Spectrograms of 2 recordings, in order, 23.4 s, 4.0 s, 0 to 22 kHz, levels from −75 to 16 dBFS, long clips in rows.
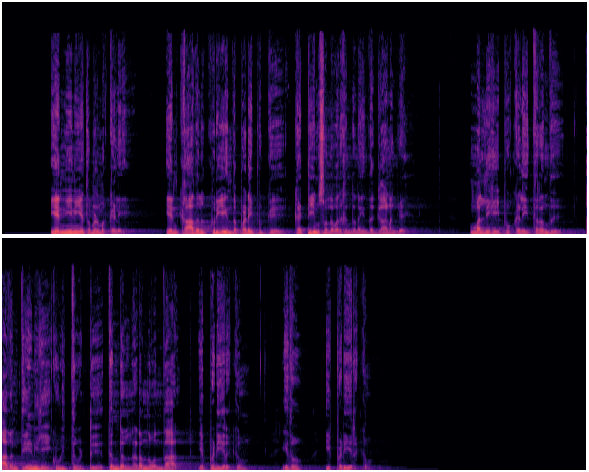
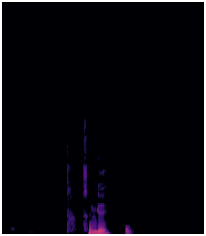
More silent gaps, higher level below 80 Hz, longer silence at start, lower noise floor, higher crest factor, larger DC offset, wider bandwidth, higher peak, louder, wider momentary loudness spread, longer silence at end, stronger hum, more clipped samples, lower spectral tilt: neither; first, -40 dBFS vs under -90 dBFS; second, 0.95 s vs 1.3 s; first, -88 dBFS vs -79 dBFS; about the same, 22 dB vs 22 dB; neither; first, 19.5 kHz vs 11.5 kHz; first, -4 dBFS vs -18 dBFS; first, -26 LUFS vs -32 LUFS; second, 15 LU vs 23 LU; first, 4.35 s vs 1.45 s; neither; neither; second, -4.5 dB/octave vs -7 dB/octave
